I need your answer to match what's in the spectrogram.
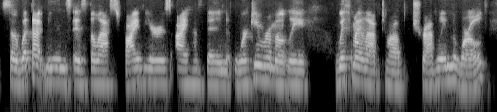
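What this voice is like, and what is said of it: American accent. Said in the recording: “my lovely American accent, I am not a Kiwi”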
